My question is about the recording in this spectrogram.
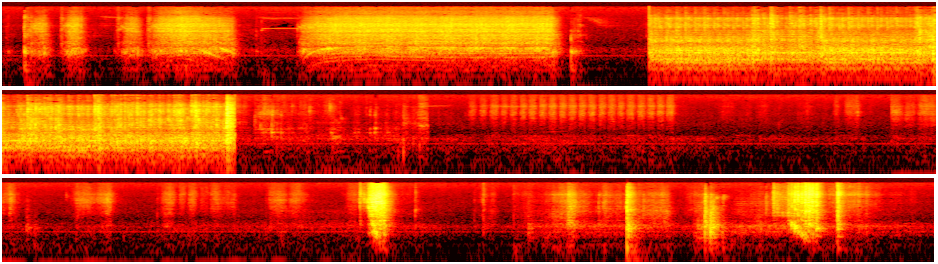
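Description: Cordless drill running in three bursts, drilling holes through a ram's horn knife-handle scale; the longest run lasts about five seconds. Near the end, a few sharp clicks and taps of parts being handled on the bench.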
